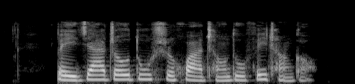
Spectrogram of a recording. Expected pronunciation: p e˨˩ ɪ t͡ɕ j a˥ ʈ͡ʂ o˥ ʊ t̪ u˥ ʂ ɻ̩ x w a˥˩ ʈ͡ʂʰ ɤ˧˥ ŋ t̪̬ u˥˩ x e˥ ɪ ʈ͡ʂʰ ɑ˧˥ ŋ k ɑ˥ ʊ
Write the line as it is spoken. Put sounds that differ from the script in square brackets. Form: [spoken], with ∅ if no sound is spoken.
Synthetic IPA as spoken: p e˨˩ ɪ t͡ɕ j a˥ ʈ͡ʂ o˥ ʊ t̪ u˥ ʂ ɻ̩ x w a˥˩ ʈ͡ʂʰ ɤ˧˥ ŋ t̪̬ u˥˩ [f] e˥ ɪ ʈ͡ʂʰ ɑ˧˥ ŋ k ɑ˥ ʊ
